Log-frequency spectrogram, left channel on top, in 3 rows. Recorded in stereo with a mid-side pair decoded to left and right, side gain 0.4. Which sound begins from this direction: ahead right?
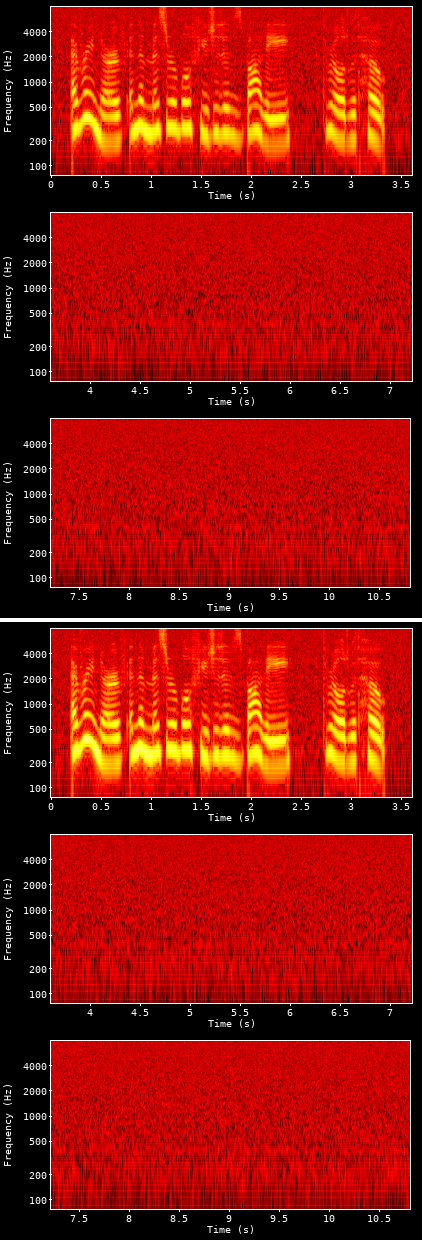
A woman speaking, at 0.2 s.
